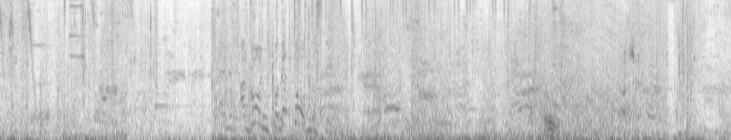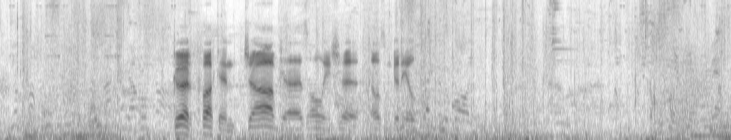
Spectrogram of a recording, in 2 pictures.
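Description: Rapid electronic gunfire crackles and zaps.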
